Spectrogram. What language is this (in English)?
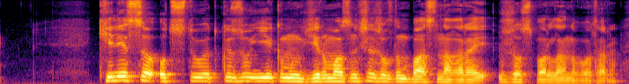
Kazakh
